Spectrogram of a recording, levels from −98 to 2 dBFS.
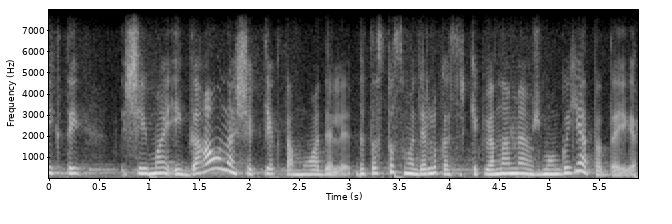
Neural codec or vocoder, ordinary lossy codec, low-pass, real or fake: none; Opus, 32 kbps; 7.2 kHz; real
